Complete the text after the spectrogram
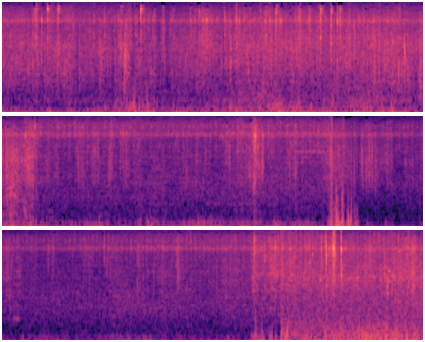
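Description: Mountain bike tyres crunch over a dirt trail.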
